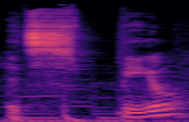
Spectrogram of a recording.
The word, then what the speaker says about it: Spiel: Spiel is a word, right? – Spiel, yeah. – It's Spiel? – It's spelled the same as the German word. – Yeah. – But Spiel.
